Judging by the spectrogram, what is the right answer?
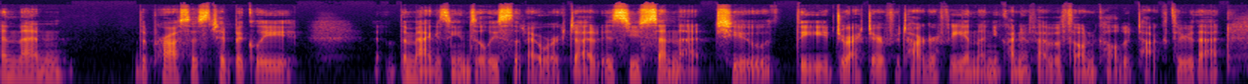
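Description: With no echo and a dry, close sound, a woman's speech moves at a moderate pace. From Minnesota. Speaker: photographer. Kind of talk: casual interview chat. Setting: in person, studio.

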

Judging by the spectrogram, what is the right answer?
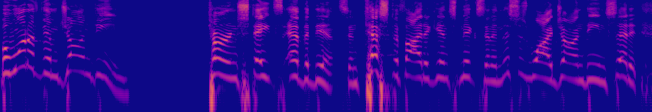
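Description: A man talks in a raised, projected voice at an extremely high pitch, with a bright, sharp tone. The sound is dry and close, with no echo. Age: 40s. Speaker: pastor. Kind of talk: sermon. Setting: church.

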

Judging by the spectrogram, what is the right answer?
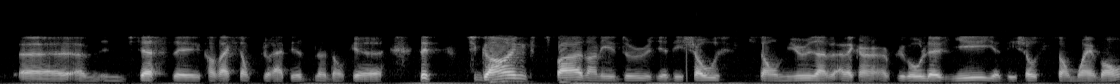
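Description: A man at a very slow pace. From Quebec, Magdalen Islands. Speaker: track cyclist. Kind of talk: interview.

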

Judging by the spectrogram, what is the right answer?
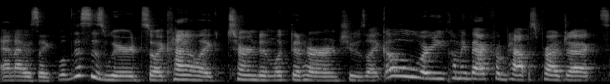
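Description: Hardly pausing, a woman talks at a fairly quick pace with a fairly high pitch and ordinary pitch variation. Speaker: podcast co-host. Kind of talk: casual chat. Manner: animated, joking.

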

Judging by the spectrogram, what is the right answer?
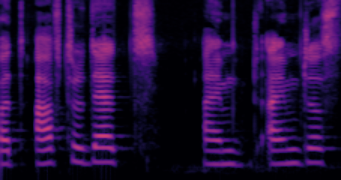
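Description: The speaker talks at a very slow pace with a Serbian accent. The intonation stays monotone and flat. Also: woman. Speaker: novelist. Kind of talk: interview conversation. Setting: old house on a residency.

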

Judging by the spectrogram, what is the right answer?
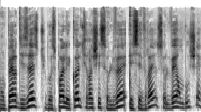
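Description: A woman speaks at a fairly slow pace with a dark, mellow tone and medium pitch, her intonation lively. The recording is very clean, with a silent background and a dry, close sound with no echo. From France, provincial suburb. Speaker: primary school teacher. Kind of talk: discussion.

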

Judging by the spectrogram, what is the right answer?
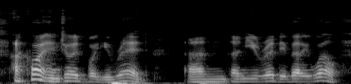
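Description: With a Yorkshire accent, a man speaks at a moderate pace. The recording is very clean, with a silent background. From Yorkshire, northern England. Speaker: podcast host. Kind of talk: interview conversation.

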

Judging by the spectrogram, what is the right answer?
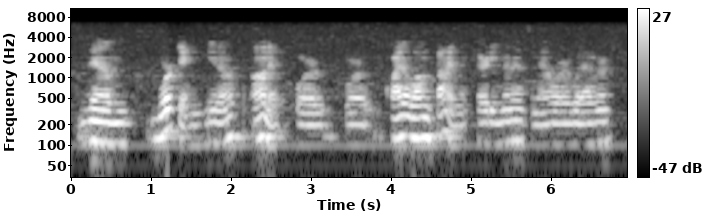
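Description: With an American accent, a man talks at a fairly slow pace against noticeable background noise. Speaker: English teacher, podcast co-host. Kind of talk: casual chat. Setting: home studio. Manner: gets louder as he talks; sometimes mumbles.

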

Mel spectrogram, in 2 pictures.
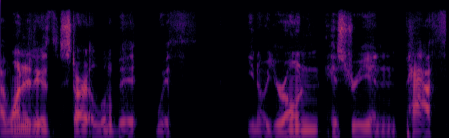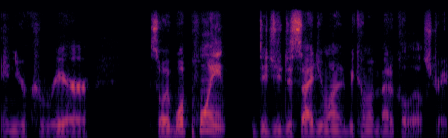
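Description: A man with a fairly low pitch speaks at a fairly quick pace with ordinary pitch variation, in an unremarkable speaking voice, on a very clean recording with a silent background and a dry, close sound with no echo. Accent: American. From US, Chicago. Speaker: podcast host, medical illustrator. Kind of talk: interview. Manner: relaxed, friendly.

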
